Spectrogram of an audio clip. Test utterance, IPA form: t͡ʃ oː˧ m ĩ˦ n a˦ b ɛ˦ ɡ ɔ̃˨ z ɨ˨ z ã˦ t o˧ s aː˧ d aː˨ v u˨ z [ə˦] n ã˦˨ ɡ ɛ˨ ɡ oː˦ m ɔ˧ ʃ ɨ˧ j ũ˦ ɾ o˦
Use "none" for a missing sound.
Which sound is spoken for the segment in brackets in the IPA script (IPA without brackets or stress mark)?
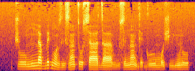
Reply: ə˧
